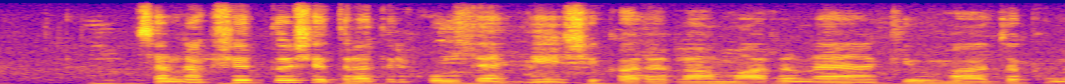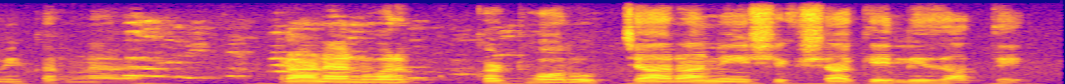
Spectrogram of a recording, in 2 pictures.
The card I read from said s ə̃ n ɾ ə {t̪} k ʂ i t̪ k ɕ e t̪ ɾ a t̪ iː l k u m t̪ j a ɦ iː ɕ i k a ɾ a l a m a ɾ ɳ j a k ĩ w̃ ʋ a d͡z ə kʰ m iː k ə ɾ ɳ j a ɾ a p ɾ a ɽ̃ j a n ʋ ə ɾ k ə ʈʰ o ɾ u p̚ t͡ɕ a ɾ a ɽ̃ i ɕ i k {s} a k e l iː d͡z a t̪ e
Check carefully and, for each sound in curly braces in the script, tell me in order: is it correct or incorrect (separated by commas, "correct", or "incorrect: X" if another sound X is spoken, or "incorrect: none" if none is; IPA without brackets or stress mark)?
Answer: incorrect: none, incorrect: ʂ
